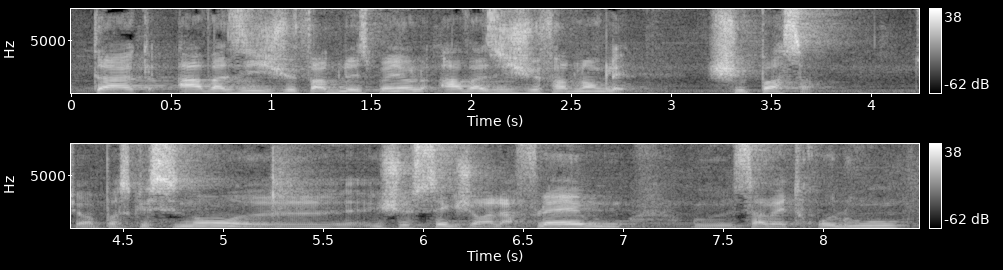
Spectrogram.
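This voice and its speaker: A man's voice: medium pitch, a little mellow. A young man talking casually to his viewers, chatty and informal, with frequent fillers, restarts and asides. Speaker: entrepreneur vlogger. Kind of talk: casual spontaneous talk to camera.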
